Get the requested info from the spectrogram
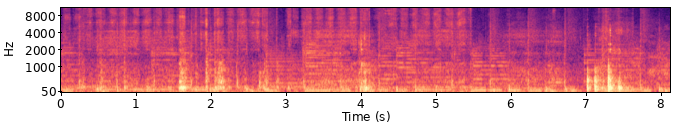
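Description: Wire brush scrubbing rust and corrosion out of a brake caliper bracket's slide channels: uneven scratchy strokes, with a few sharper ones near the end, under faint background music.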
